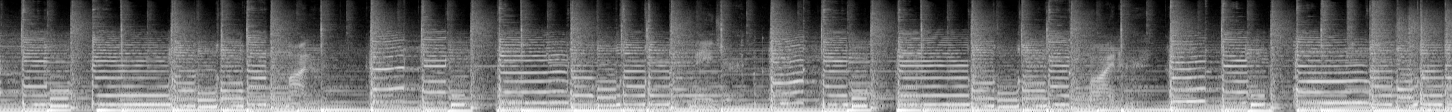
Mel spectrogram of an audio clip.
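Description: Electric guitar playing a lead lick in major pentatonic, followed by a similar lick in minor pentatonic, over a backing jam track with steady bass notes. Several notes are bent up in pitch.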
